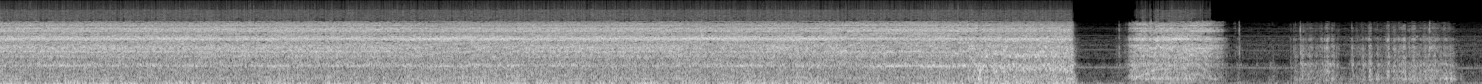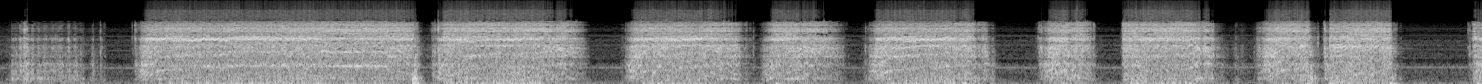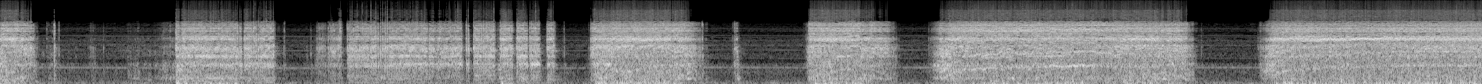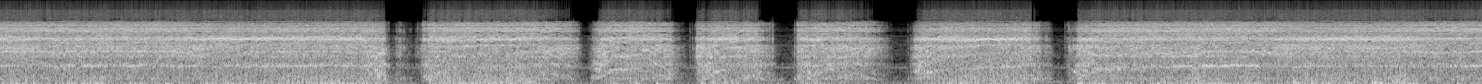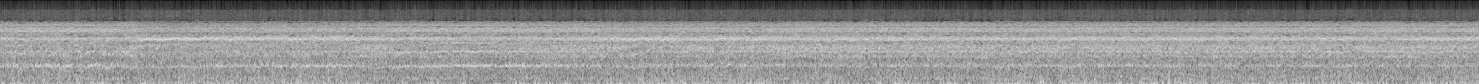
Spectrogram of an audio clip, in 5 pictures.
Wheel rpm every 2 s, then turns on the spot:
230, 230, 230, 230, 220, 130, 20, 10, 140, 160, 100, 60, 70, 70, 60, 20, 10, 30, 60, 80, 150, 140, 230, 220, 150, 80, 60, 140, 210, 220, 210, 220, 230, 230, 240, 230, 230.
12-16 30-34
